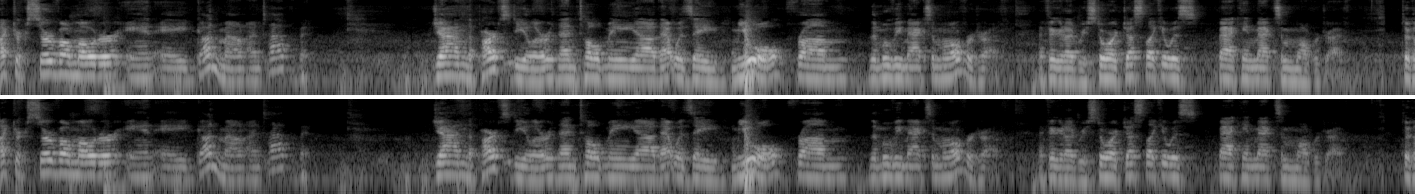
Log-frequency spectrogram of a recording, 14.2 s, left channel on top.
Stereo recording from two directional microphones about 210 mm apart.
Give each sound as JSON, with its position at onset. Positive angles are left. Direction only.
{"t": 0.0, "sound": "speech", "side_deg": 15}
{"t": 4.3, "sound": "speech", "side_deg": 15}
